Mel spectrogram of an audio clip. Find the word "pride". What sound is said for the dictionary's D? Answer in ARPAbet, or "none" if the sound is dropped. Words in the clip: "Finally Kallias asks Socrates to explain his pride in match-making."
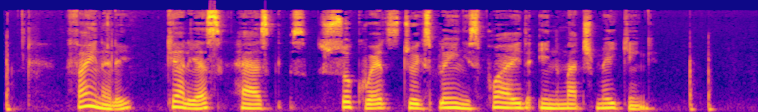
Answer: D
